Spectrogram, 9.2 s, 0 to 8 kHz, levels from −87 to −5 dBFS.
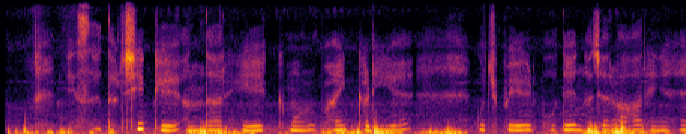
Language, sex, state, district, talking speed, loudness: Hindi, female, Rajasthan, Jaisalmer, 90 wpm, -23 LUFS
